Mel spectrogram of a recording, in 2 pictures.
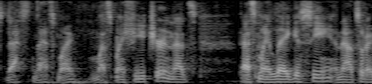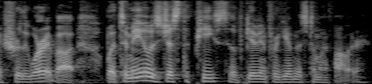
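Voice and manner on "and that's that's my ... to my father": ordinary delivery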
